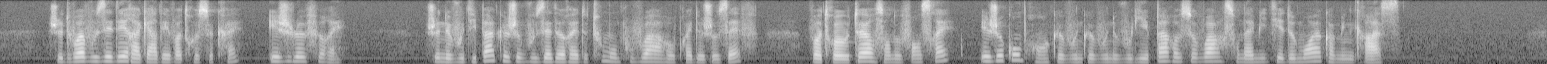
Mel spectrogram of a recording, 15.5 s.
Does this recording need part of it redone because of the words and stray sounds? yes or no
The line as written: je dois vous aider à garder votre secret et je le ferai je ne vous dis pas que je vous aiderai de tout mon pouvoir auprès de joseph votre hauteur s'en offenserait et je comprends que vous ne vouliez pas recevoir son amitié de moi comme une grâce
yes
